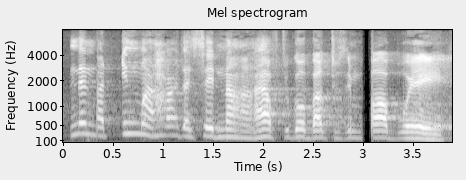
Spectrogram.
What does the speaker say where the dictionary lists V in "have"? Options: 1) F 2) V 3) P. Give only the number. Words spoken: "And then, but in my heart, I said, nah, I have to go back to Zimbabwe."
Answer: 1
